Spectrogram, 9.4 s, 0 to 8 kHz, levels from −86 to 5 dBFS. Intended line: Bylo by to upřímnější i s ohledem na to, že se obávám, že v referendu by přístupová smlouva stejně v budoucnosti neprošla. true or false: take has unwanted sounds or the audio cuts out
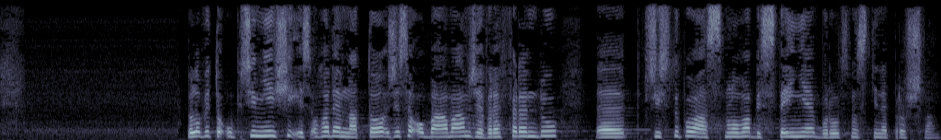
false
